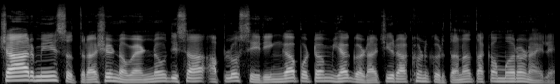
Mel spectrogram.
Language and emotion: Goan Konkani, neutral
